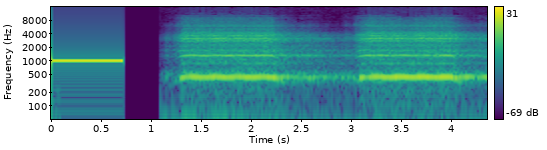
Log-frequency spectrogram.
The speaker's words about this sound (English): I gotta sound the alarm!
